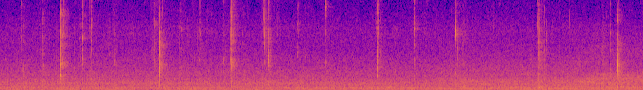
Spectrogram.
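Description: People eating rice and chicken curry by hand: chewing with short, sharp mouth clicks and smacks about once a second over a steady hiss.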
